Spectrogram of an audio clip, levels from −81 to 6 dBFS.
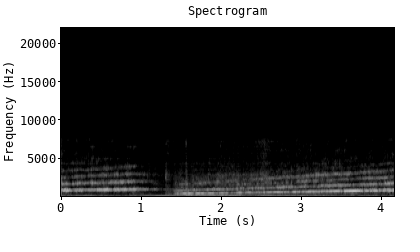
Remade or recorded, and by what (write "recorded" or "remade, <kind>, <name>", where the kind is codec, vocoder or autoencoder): remade, codec, HILCodec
